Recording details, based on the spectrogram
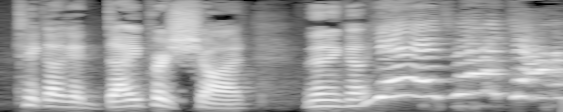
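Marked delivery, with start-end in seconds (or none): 1.8-2.7 put-on very high little-kid chirp. Complaining about kids at games, the speaker imitates them: high-pitched kid voice. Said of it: "High pitched voice".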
